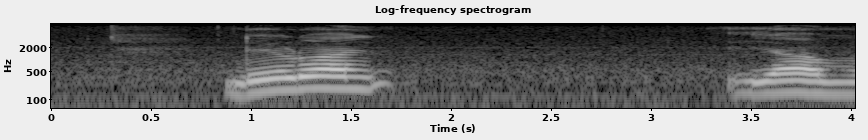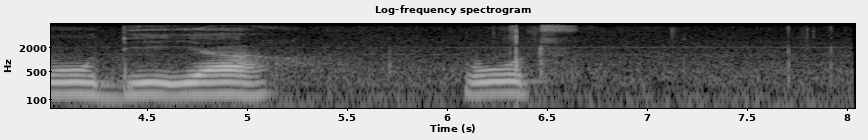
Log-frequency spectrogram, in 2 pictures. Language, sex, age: Venda, male, 37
